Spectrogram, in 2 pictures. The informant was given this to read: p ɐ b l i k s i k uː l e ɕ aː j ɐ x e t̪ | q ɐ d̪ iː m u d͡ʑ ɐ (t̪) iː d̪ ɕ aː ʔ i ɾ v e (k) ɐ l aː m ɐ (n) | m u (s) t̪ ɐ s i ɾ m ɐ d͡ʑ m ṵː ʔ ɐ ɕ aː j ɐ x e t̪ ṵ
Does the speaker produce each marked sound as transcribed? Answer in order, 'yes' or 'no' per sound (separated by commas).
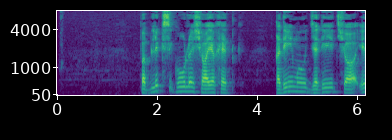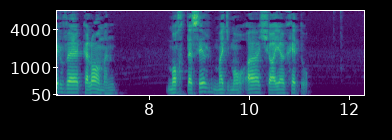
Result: no, yes, yes, no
